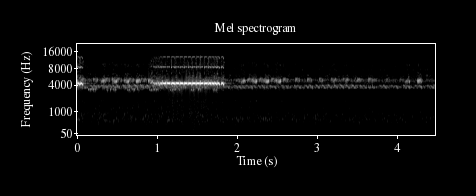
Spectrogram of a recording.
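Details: Insects calling in a steady, high-pitched pulsed chirping, with a louder, buzzing trill rising out of the chorus for under a second early on before the softer rhythmic pulses resume. No other sounds.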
